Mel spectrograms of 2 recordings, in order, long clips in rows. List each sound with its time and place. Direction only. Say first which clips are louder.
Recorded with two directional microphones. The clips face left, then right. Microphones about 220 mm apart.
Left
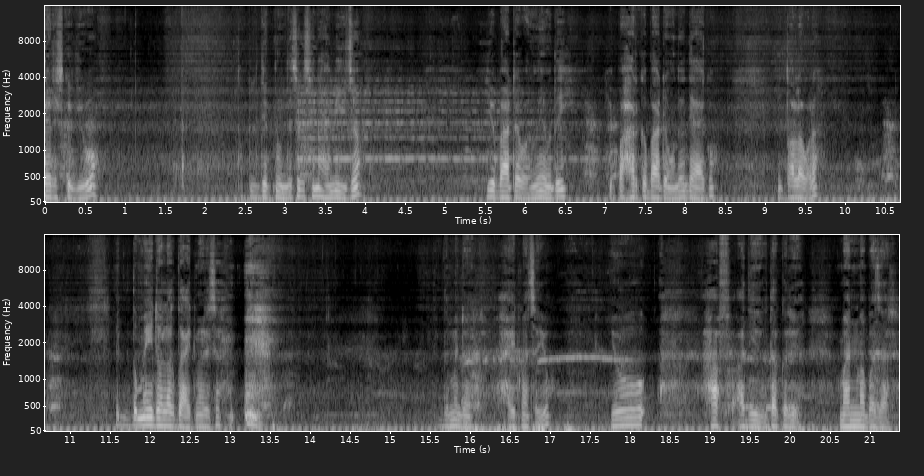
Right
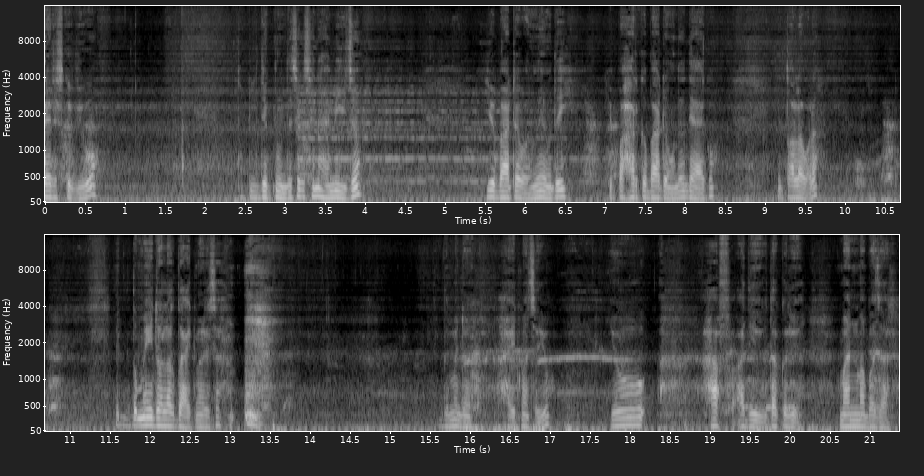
0.0 s speech: right 1 dB; 5° right (ahead or behind)
2.7 s speech: right 3 dB; 15° right (ahead or behind)
4.0 s a sound: right 1 dB; 45° right (ahead or behind)
5.5 s speech: right 2 dB; 5° right (ahead or behind)
11.5 s speech: even; centre (ahead or behind)
15.6 s speech: even; 5° left (ahead or behind)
